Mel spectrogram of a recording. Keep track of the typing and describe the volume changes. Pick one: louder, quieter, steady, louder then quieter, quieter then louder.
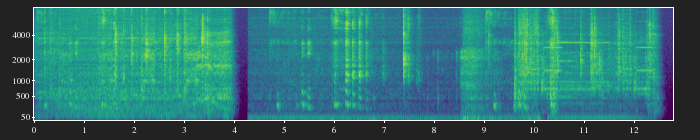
quieter then louder.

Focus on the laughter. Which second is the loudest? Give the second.
6 s.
